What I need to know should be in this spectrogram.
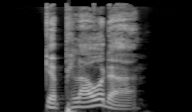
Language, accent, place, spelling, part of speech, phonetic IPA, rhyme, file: German, Germany, Berlin, Geplauder, noun, [ɡəˈplaʊ̯dɐ], -aʊ̯dɐ, De-Geplauder.ogg
- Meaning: small talk, chatter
